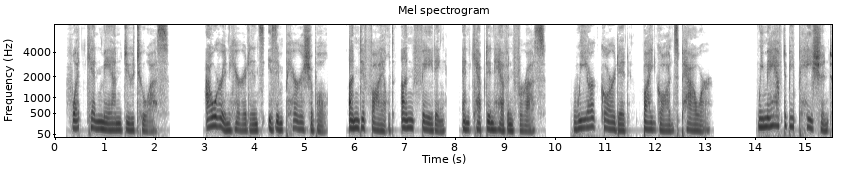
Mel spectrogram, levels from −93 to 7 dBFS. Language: English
